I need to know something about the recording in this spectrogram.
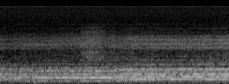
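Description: A choir singing slow, held chords, the harmony shifting once or twice.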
